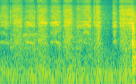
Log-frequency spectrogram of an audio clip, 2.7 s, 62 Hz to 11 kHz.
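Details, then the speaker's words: 2012 Volkswagen Passat removed stabilizer bar worked by hand: dry creaking rasp about twice a second; worn joint with excess play that should stay tight, causing the speed-bump noise; bar and links replaced. "아무리 움직여도 이렇게 붙어 있어야 되는데, 그런 식으로 해가지고 소음이 났다, 그렇게 보시면 돼요."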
